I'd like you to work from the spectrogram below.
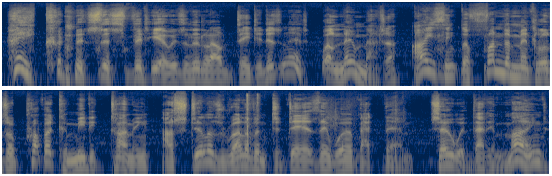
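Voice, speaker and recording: A fussy, self-conscious game narrator with a wildly lively pitch. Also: male voice. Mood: cheery. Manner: chatty, theatrical, fretting and self-correcting. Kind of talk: video game voice acting.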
